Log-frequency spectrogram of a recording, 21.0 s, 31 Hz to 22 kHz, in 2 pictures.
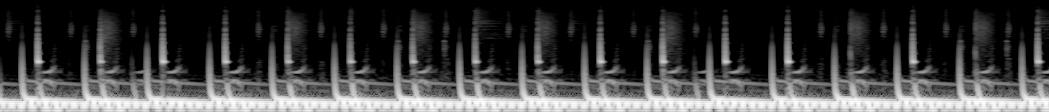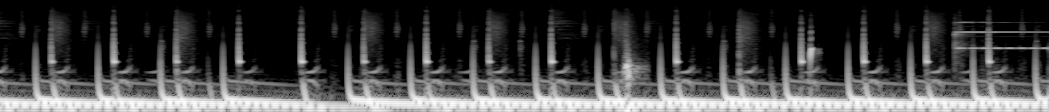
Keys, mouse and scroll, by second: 0.2 click, 1.8 click, 2.8 click, 3.6 click, 4.3 click, 4.9 click, 5.3 click, 6.4 click, 7.1 click, 7.6 click, 8.5 right click, 10.0 right click, 12.3 click, 12.9 click, 15.9 right click, 17.1 click, 17.9 click, 18.8 click, 19.8 click.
